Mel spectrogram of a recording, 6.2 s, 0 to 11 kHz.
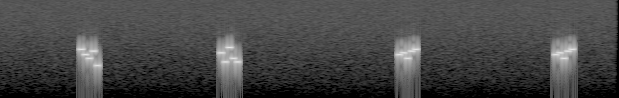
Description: Five-tone selective call (EEA), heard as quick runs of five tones, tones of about 40 ms. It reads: 07591 83353 78590 78590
